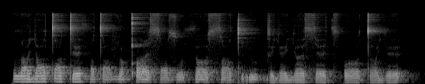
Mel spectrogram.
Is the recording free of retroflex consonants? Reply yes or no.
yes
